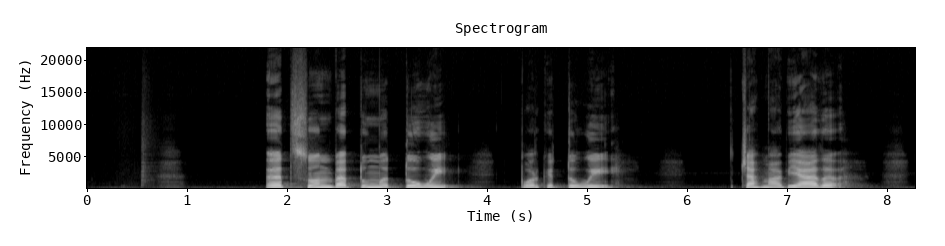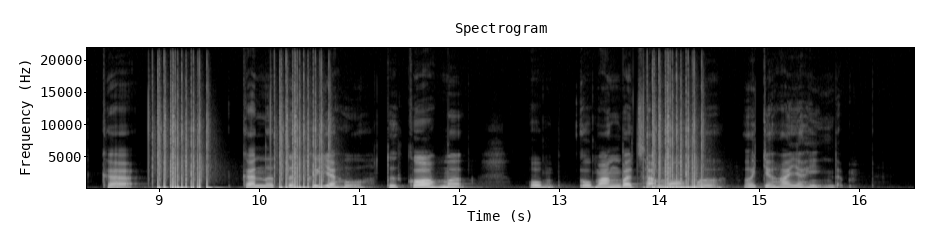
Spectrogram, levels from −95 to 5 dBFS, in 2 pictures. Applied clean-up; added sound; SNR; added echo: none; Fireworks; -5 dB; none.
